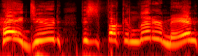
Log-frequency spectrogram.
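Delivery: high-pitched screaming. Retelling how a homeless man yelled at a littering man: imitating a man screaming. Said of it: "he starts screaming at this guy".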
